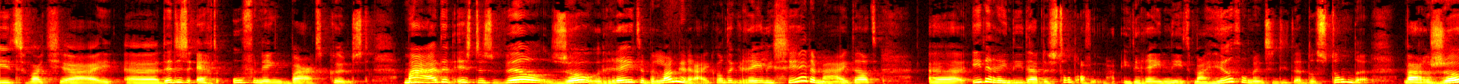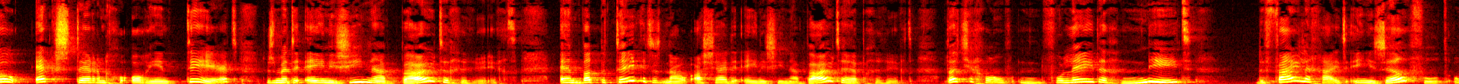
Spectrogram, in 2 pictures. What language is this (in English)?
Dutch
